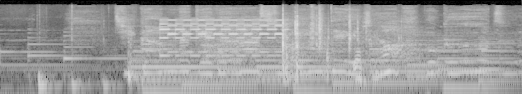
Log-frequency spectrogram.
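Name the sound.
telephone ringing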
